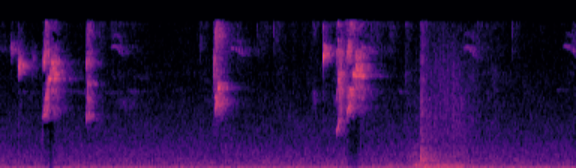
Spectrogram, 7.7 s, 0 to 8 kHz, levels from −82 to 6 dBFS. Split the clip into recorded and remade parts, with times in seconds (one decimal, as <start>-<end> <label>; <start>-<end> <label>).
0.0-7.7 recorded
